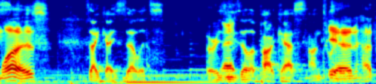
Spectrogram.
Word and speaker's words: zeitgeist: in their zeitgeist ravi zeitgeist it only has two syllables it's probably in the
